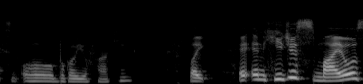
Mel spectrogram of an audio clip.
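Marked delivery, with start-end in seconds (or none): 0.2-1.3 slimy put-on Mexican accent, lower and quieter. Retelling his own reaction on seeing a guy with his girlfriend, in the slimiest Mexican accent. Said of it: "the slimiest fucking Mexican accent".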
